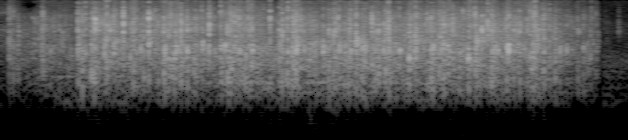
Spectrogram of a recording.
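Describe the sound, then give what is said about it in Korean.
A group bursts into a warm round of congratulatory applause as the national football team begins training, many hands clapping densely and steadily for about three seconds before it cuts off. No one speaks. “오늘 축하의 박수와 함께 훈련을 시작한 축구 대표팀은”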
